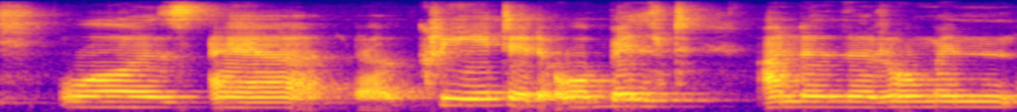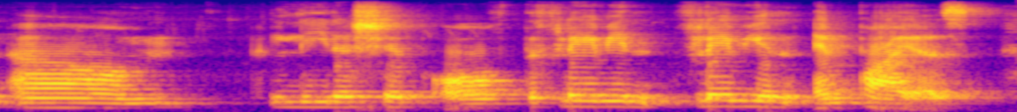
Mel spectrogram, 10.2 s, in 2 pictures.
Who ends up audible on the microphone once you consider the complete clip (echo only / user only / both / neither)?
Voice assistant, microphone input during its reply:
echo only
